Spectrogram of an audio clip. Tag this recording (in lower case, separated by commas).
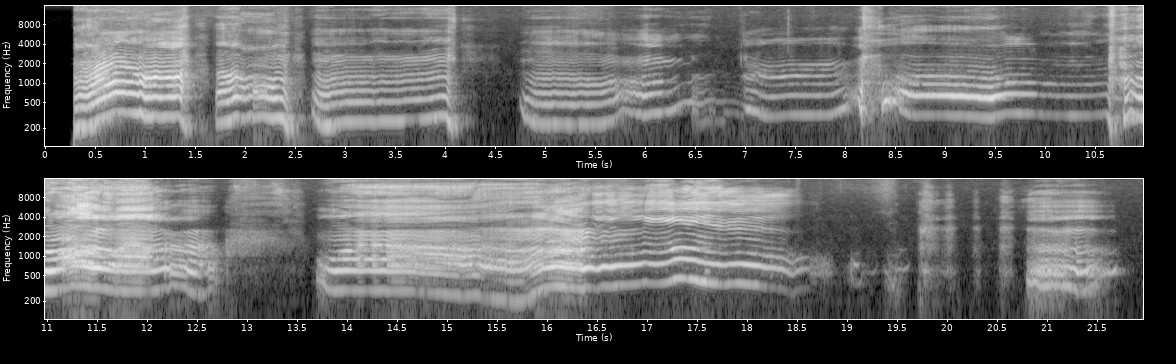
human voice, sobbing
